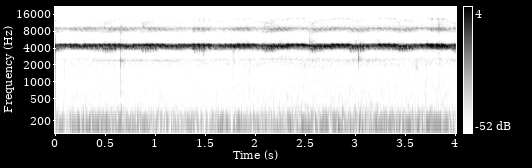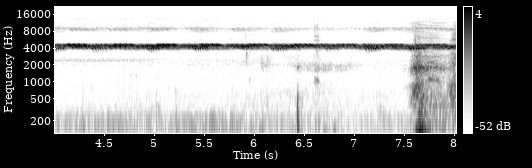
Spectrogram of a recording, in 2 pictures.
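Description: Steady, high-pitched crickets chirp continuously in a quiet night setting, with a soft low rumble underneath and a brief thump near the end; no one speaks.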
